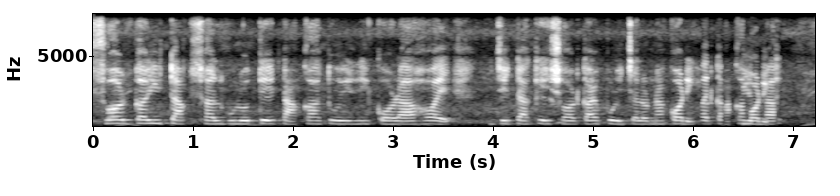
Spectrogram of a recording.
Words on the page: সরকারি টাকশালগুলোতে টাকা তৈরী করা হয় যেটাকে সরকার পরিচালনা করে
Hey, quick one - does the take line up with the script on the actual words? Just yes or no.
no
